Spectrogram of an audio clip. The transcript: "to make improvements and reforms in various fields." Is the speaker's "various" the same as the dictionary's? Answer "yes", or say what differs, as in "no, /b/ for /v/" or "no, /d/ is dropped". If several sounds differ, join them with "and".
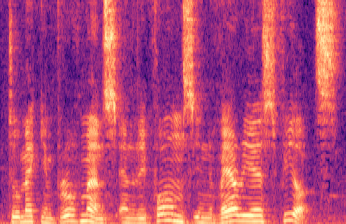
yes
